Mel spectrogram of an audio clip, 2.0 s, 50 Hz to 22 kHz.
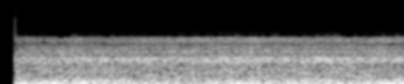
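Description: Bajaj Pulsar NS200 motorcycle at cruising speed: steady wind rush over the microphone with the engine running underneath.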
